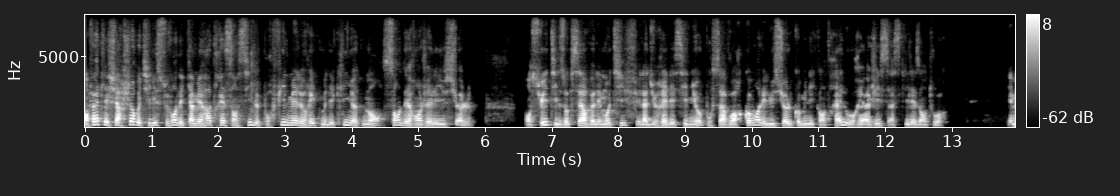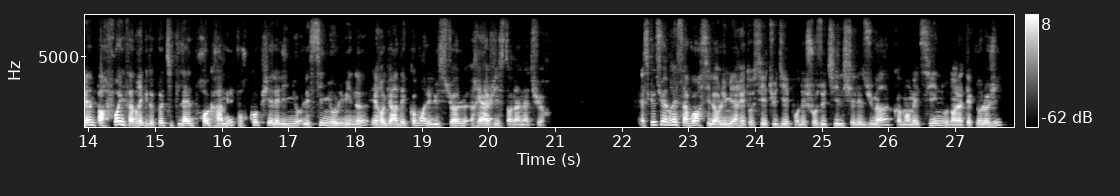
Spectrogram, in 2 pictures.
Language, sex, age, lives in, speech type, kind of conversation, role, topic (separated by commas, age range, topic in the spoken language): French, male, 35-39, France, read, expert-assistant, expert, Comment les lucioles produisent-elles de la lumière ?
